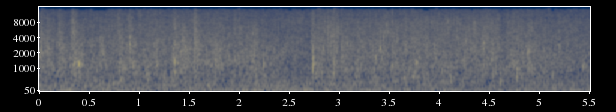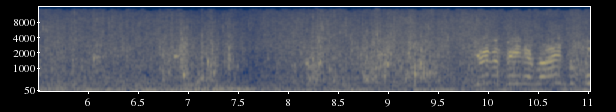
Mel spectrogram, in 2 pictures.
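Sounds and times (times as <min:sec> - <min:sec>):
heavy rain pouring: 0:00.0 - 0:11.0
steady low rumble: 0:00.0 - 0:11.0.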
